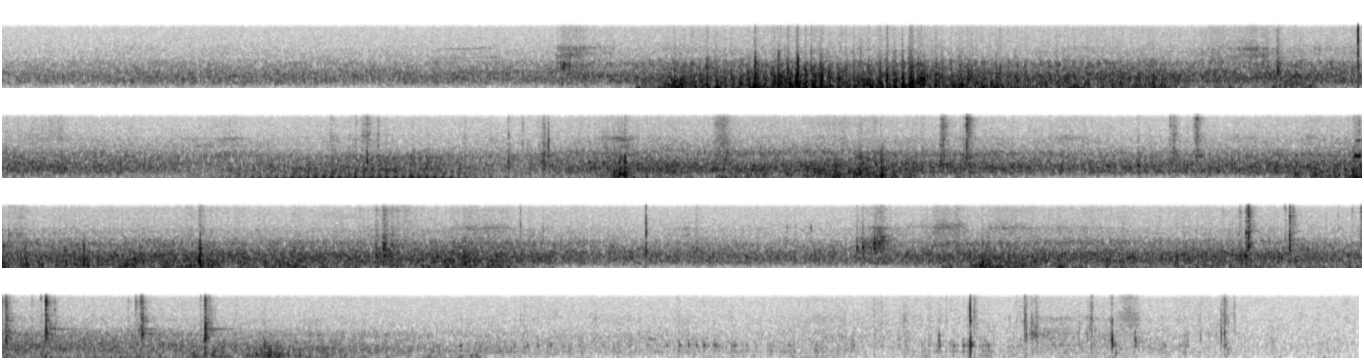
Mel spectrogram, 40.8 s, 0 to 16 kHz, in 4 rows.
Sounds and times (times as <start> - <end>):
Mechanical fan: 0.0 - 40.7.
